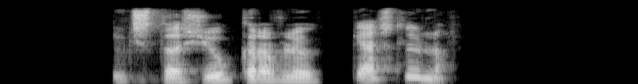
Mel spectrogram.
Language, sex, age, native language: Icelandic, male, 30-39, Icelandic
